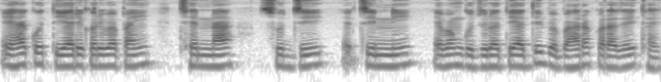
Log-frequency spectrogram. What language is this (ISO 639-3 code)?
ori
